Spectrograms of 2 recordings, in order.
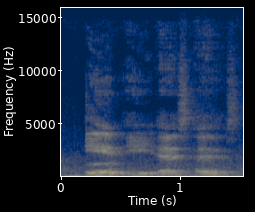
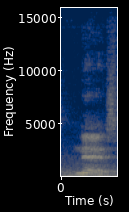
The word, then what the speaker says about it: Ness: bro and i'm people really be saying my name like it's a word like happiness madness sauciness and sauciness good job and i'll be like bro my name is ness i appreciate the love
